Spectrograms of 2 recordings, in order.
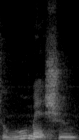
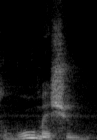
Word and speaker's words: Umeshu: Umeshu, pronounced Wumeshu. Oh, it's Wumeshu.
